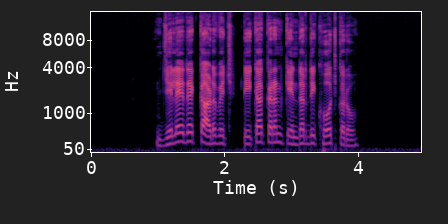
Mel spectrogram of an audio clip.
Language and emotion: Punjabi, neutral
